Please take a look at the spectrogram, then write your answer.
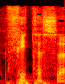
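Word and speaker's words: Vitesse: At Fitesse Eller Fitesse er det visst det uttales, ifølge Paul Thomas Clay, som er eh, en av få som bryr seg om denne ligaen i Norge.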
